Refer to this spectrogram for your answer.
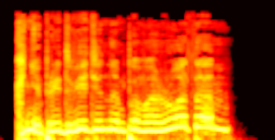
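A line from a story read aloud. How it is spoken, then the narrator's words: Hoarse exclamation, coughing. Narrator (Russian): Хрипло воскликнул Чилдермас и закашлялся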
